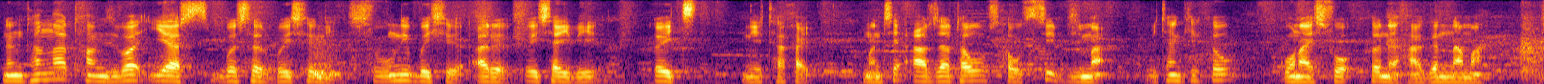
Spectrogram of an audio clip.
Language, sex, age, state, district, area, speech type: Bodo, male, 30-45, Assam, Kokrajhar, rural, read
